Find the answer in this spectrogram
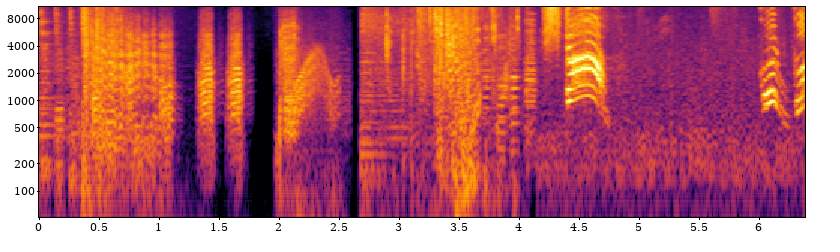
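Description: Heavily distorted, pitch-shifted replay of a spoken film line and its background sound. Choppy noisy bursts break off in short dropouts, a falling glide follows, and about four and a half seconds in a warbling tone swoops up and down in pitch.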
